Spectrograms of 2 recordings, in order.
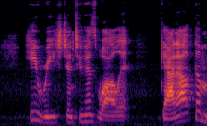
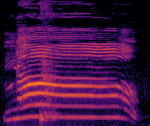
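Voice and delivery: high, drawn-out bellowed no; long yell; 12 semitones higher, 4 dB louder than usual. A narrator's reading. Father and children refuse the cashier, yelling. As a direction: yell it and hold the vowel. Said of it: "all yelled".

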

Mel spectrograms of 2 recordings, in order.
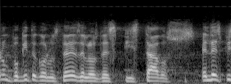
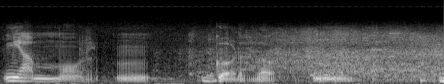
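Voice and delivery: low breathy purr of pet names; purring wife; 5 semitones lower, 3 dB quieter, much slower than usual. Retold or imitated. Wife purring at her husband, wanting a gift. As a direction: purr it to get what she wants. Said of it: "empiezan así medio a rechinar".

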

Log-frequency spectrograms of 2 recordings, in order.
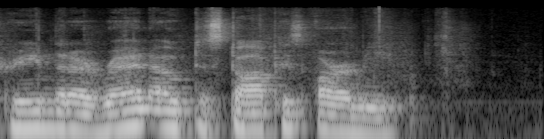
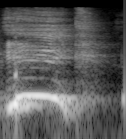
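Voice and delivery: very high, loud "eek"; mock squeal of fright; acted shriek; 7 dB louder than usual. Soldier grabbed and tossed, acted squeal.

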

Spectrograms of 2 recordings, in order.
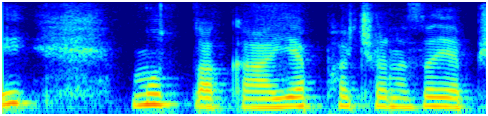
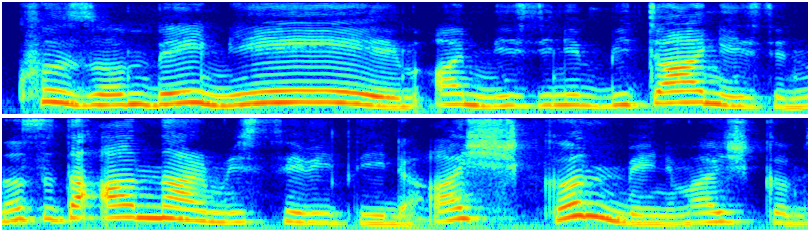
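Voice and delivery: loving coo; 2 semitones higher, 3 dB louder than usual. Real, not acted. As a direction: stretch every word out like a lullaby to a beloved pet. Cooing while petting her pet.

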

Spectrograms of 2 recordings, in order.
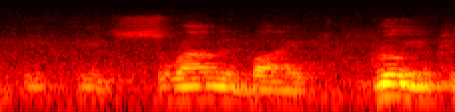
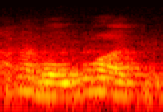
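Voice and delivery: laughing; 6 semitones higher, 4 dB louder than usual. Real, not acted. Laughs at his own bad prediction.

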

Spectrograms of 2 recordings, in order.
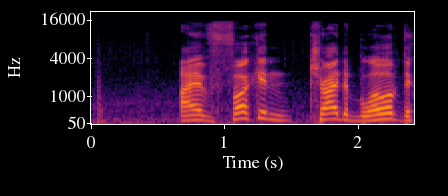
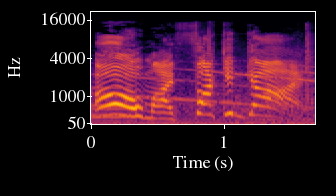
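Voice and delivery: high, loud, slow disbelief; real stunned disbelief; stunned exclaim; 10 semitones higher, 6 dB louder, slower than usual. Real, not acted. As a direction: drag out the shock. Reacting to explosion.

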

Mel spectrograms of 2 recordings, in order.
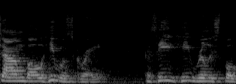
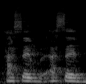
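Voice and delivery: ordinary talk, nothing marked

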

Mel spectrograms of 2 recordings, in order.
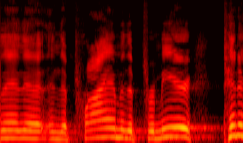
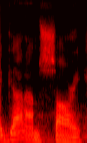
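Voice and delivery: softer, lower apology to God; humble prayer; 5 semitones lower, 12 dB quieter than usual. Shown as a demonstration. Preacher modelling a believer's confession to God, softly. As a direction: say it quietly, head bowed.

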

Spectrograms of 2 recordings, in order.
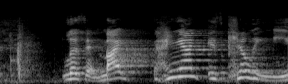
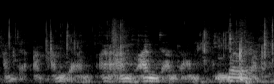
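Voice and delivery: frustrated mutter; 7 semitones lower, 7 dB quieter, faster than usual. Real, not acted. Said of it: "I'm frustrated".

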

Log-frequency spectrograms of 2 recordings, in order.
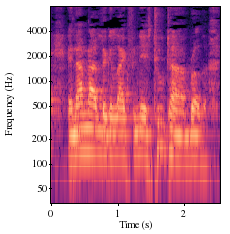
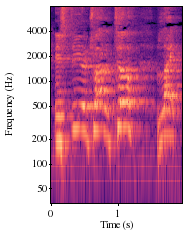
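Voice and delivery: high-pitched hype rant; high excited ranting; 11 semitones higher than usual. Real, not acted. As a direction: shout the boast at full excitement.

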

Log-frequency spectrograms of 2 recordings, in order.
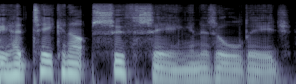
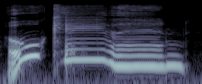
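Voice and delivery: put-on calm the boy down; soothing; much slower than usual. Old Wrinkly to Hiccup, high and soothing. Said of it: "soothed Old Wrinkly".

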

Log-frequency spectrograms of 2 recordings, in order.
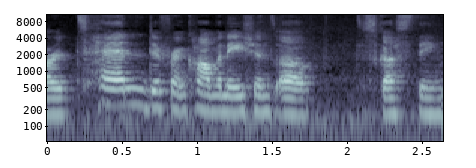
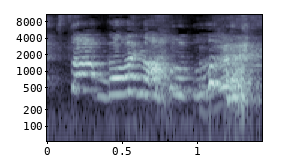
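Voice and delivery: laughing; 11 semitones higher, slower than usual. Real, not acted. Giggling after a gross bean.

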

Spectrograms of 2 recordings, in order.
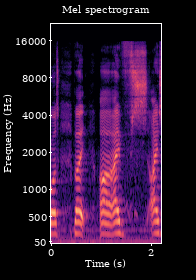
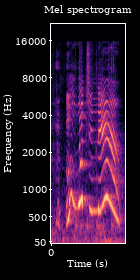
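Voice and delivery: very high, loud squeal; drawn-out, high-pitched curiosity; excited child; 9 dB louder, slower than usual. Acted. Child lured toward the service room, squealing with curiosity.

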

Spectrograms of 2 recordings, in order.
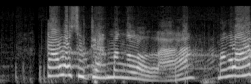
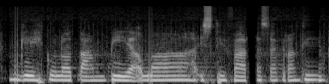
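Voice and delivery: quiet prayer; 8 semitones lower, 5 dB quieter than usual. Acted. Quiet prayer accepting feelings.

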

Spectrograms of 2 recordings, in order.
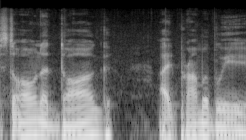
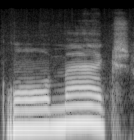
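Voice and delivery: tender sad sigh; 13 semitones higher than usual. Real, not acted. Streamer reading a viewer's loss, tender and sad. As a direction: melt at the news of the dog's death.

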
